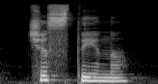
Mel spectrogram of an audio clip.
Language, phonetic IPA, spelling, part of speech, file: Ukrainian, [t͡ʃɐˈstɪnɐ], частина, noun, Uk-частина.ogg
- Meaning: part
